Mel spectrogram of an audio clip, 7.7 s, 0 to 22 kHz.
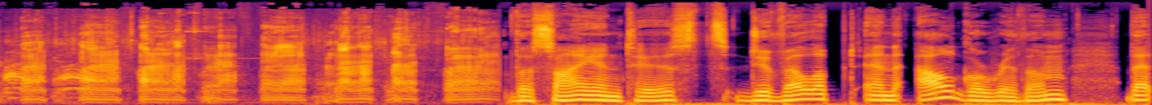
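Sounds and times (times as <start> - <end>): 
pig grunting and oinking: 0.0 - 3.4
speech: 0.1 - 7.6.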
